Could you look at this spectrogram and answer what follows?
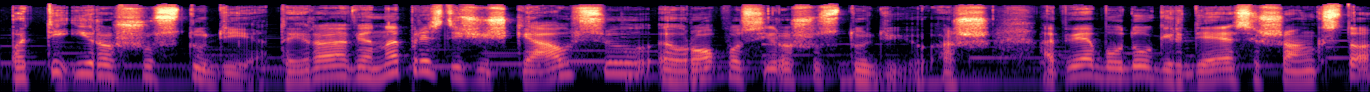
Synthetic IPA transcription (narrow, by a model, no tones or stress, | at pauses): pɐt̪ʲɪʔiːɾɐʃust̪ʊd̪ʲɪjɛ̰t̪ɐɪiːɾɐʋʲiɛnɐpʲɾʲeɛsʲt̪ʲɪʒʲɪʃʲkʲɛʊsʲʊɛʊɾoːpoːsiːɾɐʃust̪ʊd̪ʲɪ̰jṵʔɐʃ | ɐpʲejɛbuʋɐd̪ɐʊɡʲɪɾʲd̪ʲeːjɛsɪʃɐŋkst̪o̰ː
